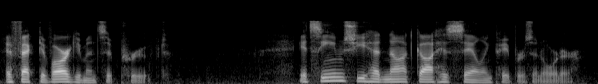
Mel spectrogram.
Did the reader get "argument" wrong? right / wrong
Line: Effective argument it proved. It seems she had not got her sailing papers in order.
wrong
